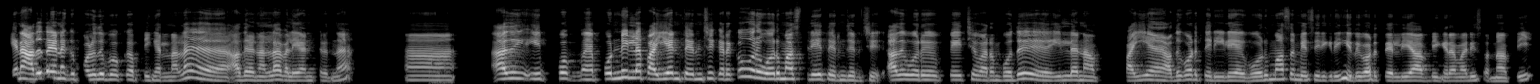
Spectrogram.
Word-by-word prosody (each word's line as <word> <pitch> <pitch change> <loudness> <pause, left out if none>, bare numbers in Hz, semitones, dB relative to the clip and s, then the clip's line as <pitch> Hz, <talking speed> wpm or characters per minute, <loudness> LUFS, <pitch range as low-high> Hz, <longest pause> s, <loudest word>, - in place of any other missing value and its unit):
ஏன்னா, 275 - +9
அது 260 - +7
தான் 300 -1 +10
எனக்கு 265 -3 0
பொழுதுபோக்கு 225 0 -1
அப்டிங்கிறனால 190 +3 -4 0.5
அதுல 200 +1 0
நல்லா 205 +4 +1
விளையாண்ட்டு 180 0 -3
இருந்தேன். 170 - -5 0.6
ஆ - - -3 0.9
அது 270 +2 +6 0.2
இப்போ 260 +2 -4 0.2
அ - - +4 0.2
பொண்ணு 275 +4 +3
இல்ல. 305 0 +6
பையன்னு 265 +2 +5
தெரிஞ்சுக்கிறக்கு, 245 +3 -2 0.3
1 260 - +2
மாசத்திலியே 250 -2 +1
தெரிஞ்சிருச்சு. 195 -4 -5 0.2
அது 220 +2 +2
ஒரு 215 -1 -1 0.2
பேச்சு 210 +2 -3
வரும்போது, 195 +5 -2 0.4
"இல்ல 200 0 0
நான் 180 -2 -5 0.3
பையன். 200 +2 0
அது 190 +3 -5
கூட 225 -1 -2
தெரிலயா? 180 -1 -1 0.2
ஒரு 215 - -3
மாசம் 235 -2 -3
பேசியிருக்கிறீங்க. 195 +4 -2
இது 185 - -4
கூட 195 - -2
தெரிலயா?" 175 +1 0
அப்படிங்கிற 170 -1 -4
மாரி 185 +2 -4
சொன்னாப்டி 160 +5 -5
210 Hz, 155 wpm, -21 LUFS, 185-245 Hz, 0.9 s, தான்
